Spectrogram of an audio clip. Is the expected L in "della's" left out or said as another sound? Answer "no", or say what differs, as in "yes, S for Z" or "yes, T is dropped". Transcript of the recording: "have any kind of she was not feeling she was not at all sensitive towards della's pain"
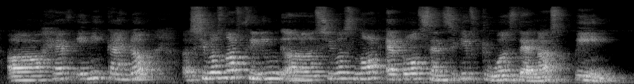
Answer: yes, N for L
